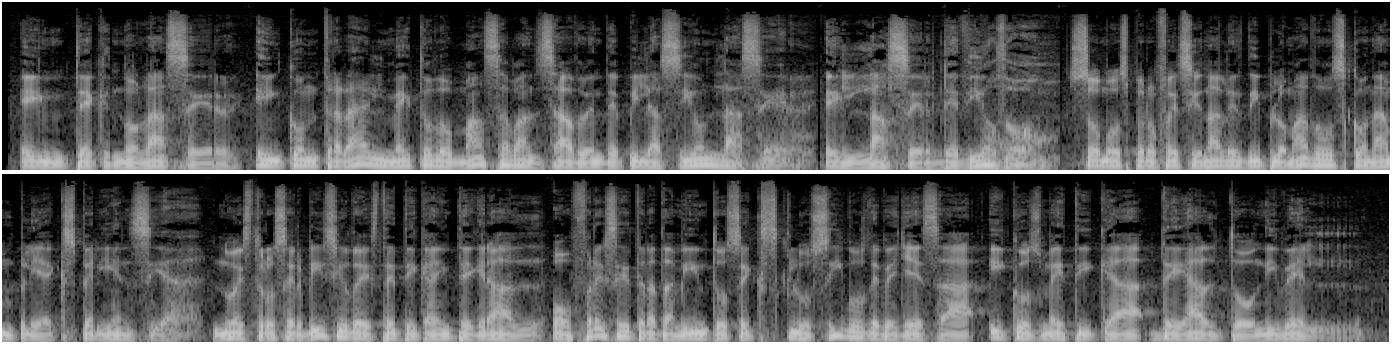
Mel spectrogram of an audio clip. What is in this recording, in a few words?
locutor colombiano colombian voiceover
